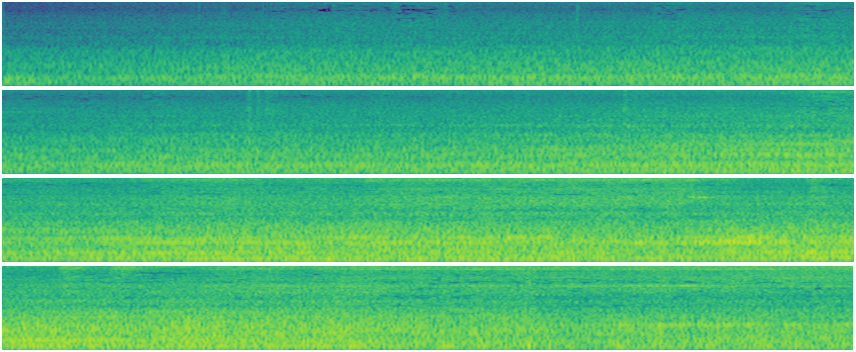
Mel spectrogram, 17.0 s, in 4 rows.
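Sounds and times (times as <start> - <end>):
train wheels rumbling on rail: 0.8 - 17.0
hiss: 8.2 - 17.0.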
